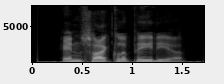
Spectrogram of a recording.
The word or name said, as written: encycopedia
